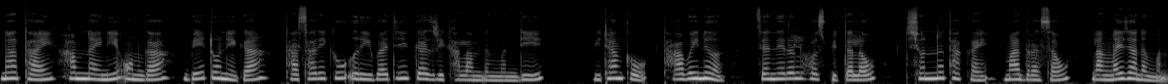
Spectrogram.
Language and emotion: Bodo, neutral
